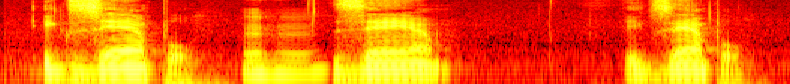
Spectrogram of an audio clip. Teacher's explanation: the first syllable and the third syllable are very short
